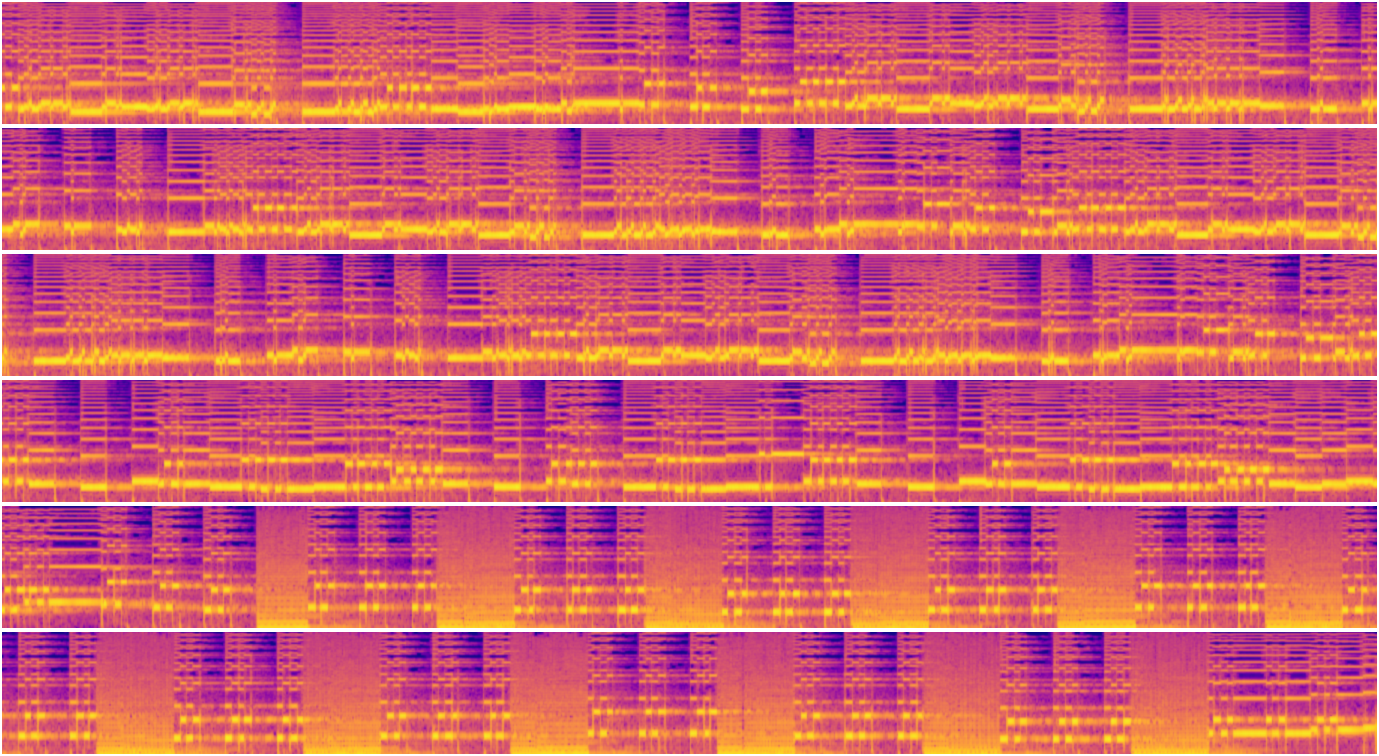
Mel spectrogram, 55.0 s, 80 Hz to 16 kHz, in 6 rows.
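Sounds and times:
chiptune square-wave melody: 0.0s - 55.0s.

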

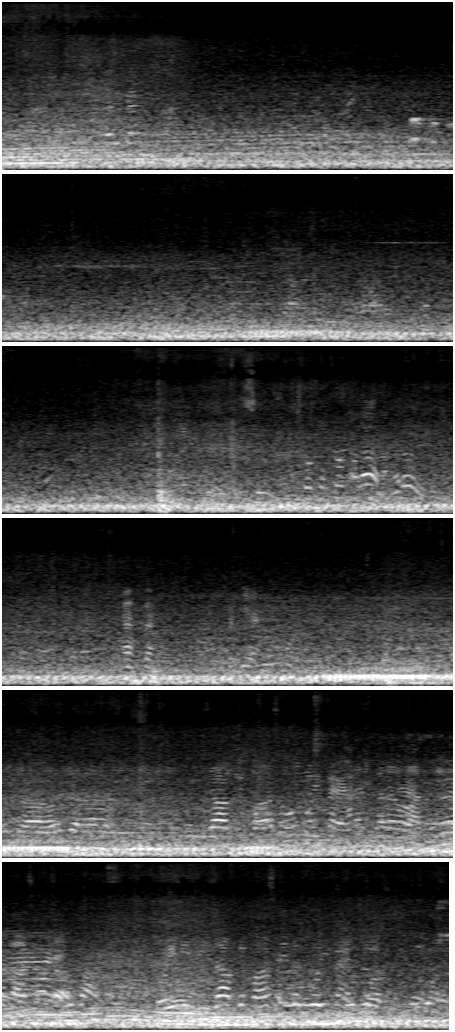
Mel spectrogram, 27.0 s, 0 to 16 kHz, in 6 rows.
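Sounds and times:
passers-by talking: 0.0s - 27.0s
traffic rumble: 0.0s - 27.0s.

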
